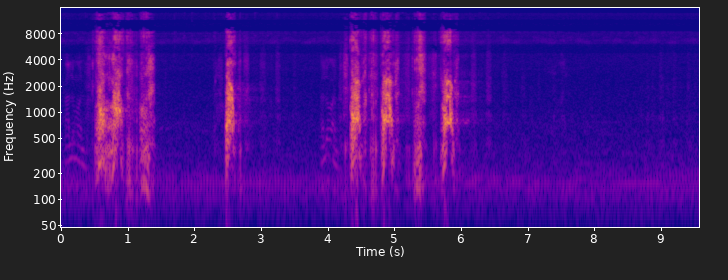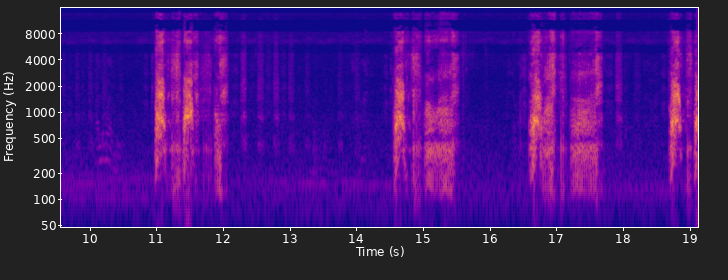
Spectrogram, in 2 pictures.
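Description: An Indian Spitz gives sharp, high barks in quick bursts of two to four, with pauses between.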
